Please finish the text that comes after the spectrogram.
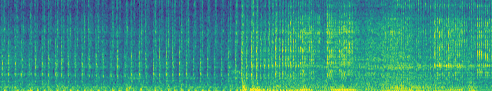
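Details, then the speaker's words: Honda Unicorn motorcycle, engine cover open, idling with throttle blips: uneven ticking knock on a rough idle, louder with throttle; mechanic suspects piston or connecting rod, to confirm after teardown. "की तेजस्विता से sound आ रहा है कि ऐसे sound दो तरह का होता है एक तो पिस्टन का भी होता है कनेक्टिड का होता है"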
